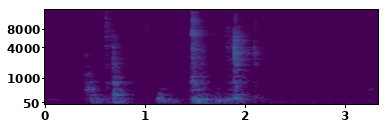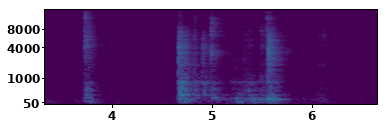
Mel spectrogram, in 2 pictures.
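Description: Light clicks and knocks of a thin metal hook tool being worked in the plastic tank opening of a Husqvarna chainsaw. The sounds come in short clusters, with a busier run about two thirds of the way through.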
